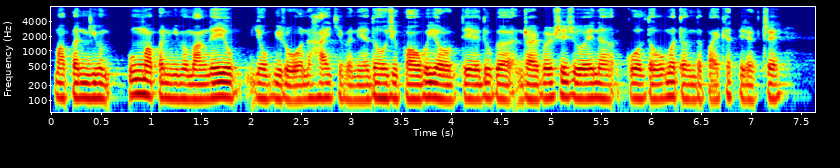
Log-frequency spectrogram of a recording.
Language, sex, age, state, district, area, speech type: Manipuri, male, 18-30, Manipur, Thoubal, rural, spontaneous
